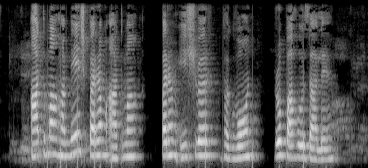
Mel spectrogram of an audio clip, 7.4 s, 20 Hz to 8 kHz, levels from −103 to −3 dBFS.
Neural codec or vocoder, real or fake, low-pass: none; real; 7.2 kHz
